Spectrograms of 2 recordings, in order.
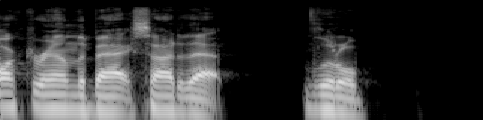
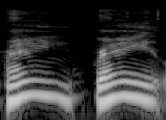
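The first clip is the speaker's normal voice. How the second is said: high, soft imitation of a small child; small, raised toddler voice, repeating; Piper; 10 semitones higher, 5 dB quieter than usual. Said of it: "she go like".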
